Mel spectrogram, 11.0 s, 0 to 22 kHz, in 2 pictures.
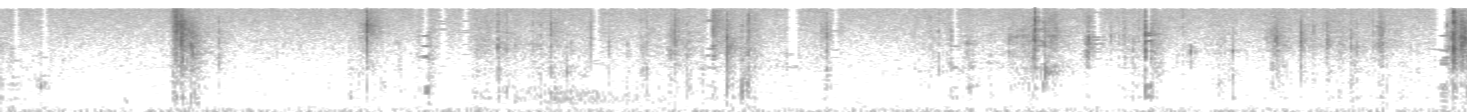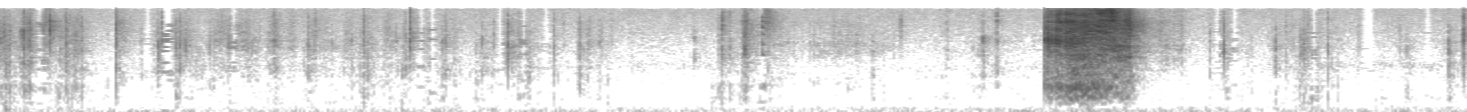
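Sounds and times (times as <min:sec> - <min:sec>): wrapper crinkling: 0:03.7 - 0:11.0
packaging ripping: 0:09.4 - 0:11.0.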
